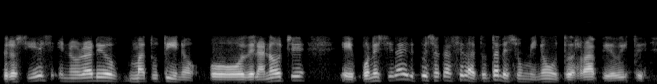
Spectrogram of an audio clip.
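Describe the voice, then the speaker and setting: A man's voice: mid-range voice, lively intonation, fairly quick, dry recording. A man with a Rioplatense Spanish accent, a veterinarian explaining pet care in a casual radio chat, often repeating his words. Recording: tinny phone line.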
